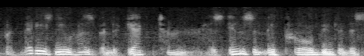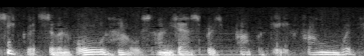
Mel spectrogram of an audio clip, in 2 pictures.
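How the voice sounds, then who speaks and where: A man hosting a radio mystery drama with measured, scripted narration. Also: fairly low pitch, big pitch swings. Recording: muffled phone-like radio recording, faint noise.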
